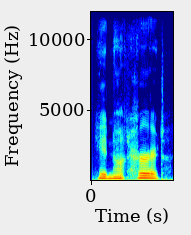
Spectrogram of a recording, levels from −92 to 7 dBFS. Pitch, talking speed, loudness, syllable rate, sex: 150 Hz, 235 wpm, -15 LUFS, 4.7 syllables/s, female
